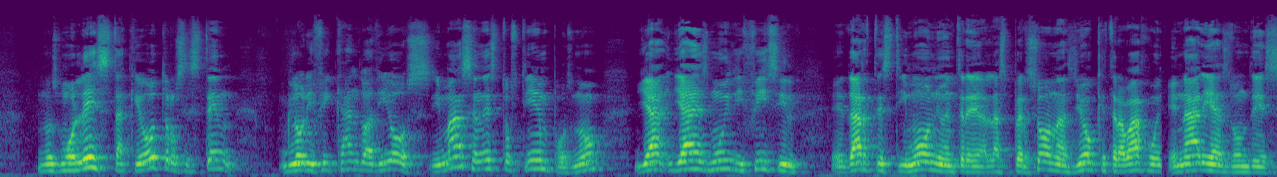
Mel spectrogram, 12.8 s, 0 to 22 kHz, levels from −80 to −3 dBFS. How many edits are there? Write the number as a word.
one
